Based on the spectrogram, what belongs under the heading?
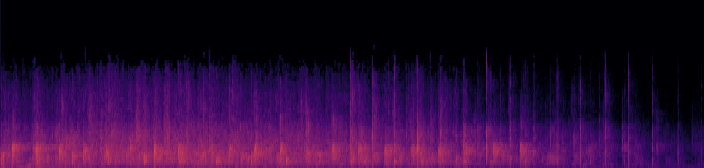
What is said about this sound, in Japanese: それじゃあ、館長さん来ましたんで、皆さん拍手でどうぞ。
